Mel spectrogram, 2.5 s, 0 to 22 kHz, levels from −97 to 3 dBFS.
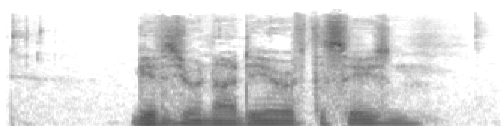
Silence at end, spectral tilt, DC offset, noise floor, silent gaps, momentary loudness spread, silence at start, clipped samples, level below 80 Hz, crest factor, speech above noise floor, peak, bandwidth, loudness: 0.4 s; -3.5 dB/octave; under 0.1%; -69 dBFS; none; 16 LU; 0.05 s; under 0.1%; -66 dBFS; 22 dB; 35 dB; -14 dBFS; 14.5 kHz; -33 LUFS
